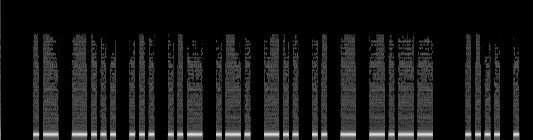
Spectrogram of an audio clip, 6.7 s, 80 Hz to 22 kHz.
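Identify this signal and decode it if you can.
Morse code, heard as a keyed tone, about 20 wpm, 1000 Hz. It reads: ABSURDITY HE
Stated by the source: Morse code quote of the day at 20 wpm.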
